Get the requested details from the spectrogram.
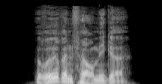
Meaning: inflection of röhrenförmig: 1. strong/mixed nominative/accusative feminine singular 2. strong nominative/accusative plural 3. weak nominative all-gender singular
- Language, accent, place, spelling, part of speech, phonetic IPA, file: German, Germany, Berlin, röhrenförmige, adjective, [ˈʁøːʁənˌfœʁmɪɡə], De-röhrenförmige.ogg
